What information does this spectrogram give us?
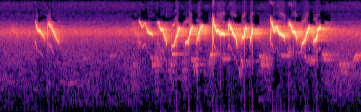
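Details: Javan white-eye in breeding condition: a lone pair of sliding chirps, then a lively three-second stream of rapid high twittering notes sweeping up and down.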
